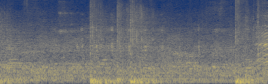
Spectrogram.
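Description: A ball bouncing on a hardwood gym floor: a few separate thumps that echo in the hall, the first about a second and a half in and the last near the end.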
